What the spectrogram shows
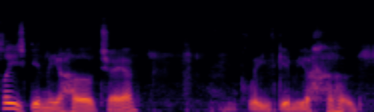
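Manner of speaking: begging, pleading puppy voice. Squatting down as the dog begs for a hug: voicing Otis the dog. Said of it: "he's like".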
